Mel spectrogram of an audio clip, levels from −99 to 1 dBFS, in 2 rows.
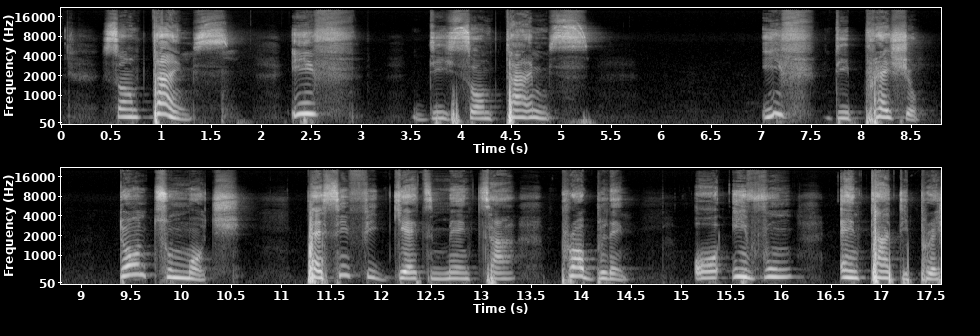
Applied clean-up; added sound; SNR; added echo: none; none; none; none.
